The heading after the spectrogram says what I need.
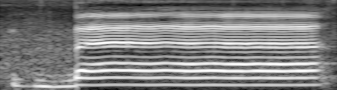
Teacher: با کو ہم نے ایک الف کے برابر کھینچنا ہے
